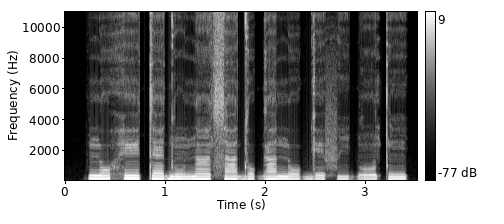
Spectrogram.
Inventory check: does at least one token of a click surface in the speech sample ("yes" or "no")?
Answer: no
